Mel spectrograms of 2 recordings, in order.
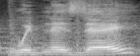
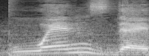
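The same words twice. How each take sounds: First: The middle D sound is pronounced. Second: The middle D sound is silent. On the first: The speaker calls it wrong. "Is it like this? Wednesday? No" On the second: The speaker calls it right. "Because D is silent"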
